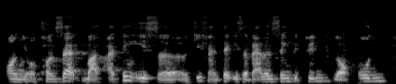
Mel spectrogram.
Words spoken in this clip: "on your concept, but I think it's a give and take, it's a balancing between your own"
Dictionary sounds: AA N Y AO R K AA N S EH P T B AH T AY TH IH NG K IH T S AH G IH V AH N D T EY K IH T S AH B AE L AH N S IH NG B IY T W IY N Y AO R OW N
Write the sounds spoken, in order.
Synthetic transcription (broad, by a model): AA N Y AO K AA N S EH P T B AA T AY T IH NG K IH T S AH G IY F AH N T EY K IH T S AH B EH L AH N S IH NG B IY T W IY N Y AO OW N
